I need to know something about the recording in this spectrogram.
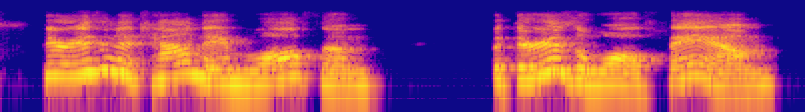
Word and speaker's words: Waltham: And it's real important that you know, if you ever go to Waltham, that it is pronounced Waltham and not Waltham, because they will tell you right away, because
